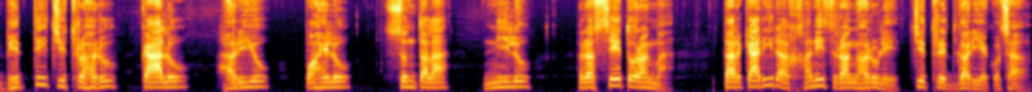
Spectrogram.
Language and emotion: Nepali, neutral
